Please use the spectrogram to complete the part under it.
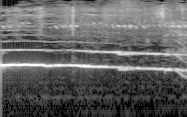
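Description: A person gives a long, wavering howl imitating a wolf as a signal. The sustained tone slowly falls in pitch and is heard fairly close and alone.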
